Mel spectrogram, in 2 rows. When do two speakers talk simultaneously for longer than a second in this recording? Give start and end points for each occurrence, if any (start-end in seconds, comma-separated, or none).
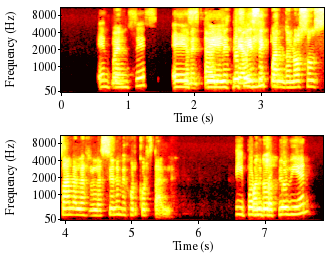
1.8-3.4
